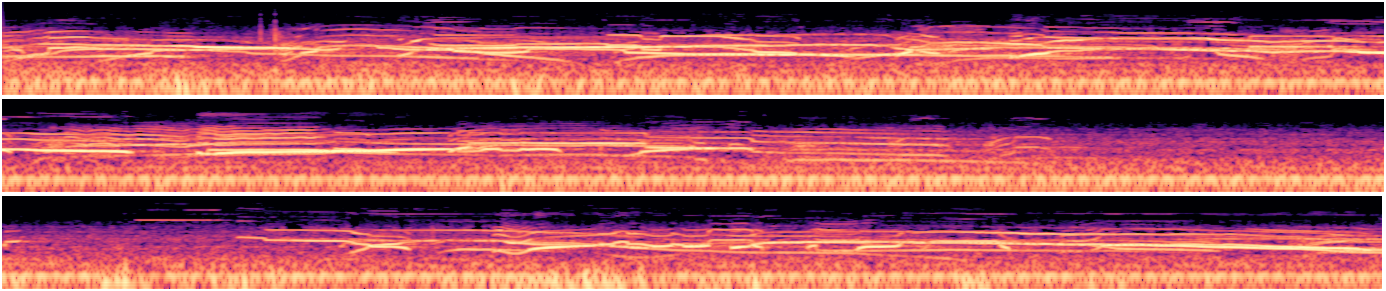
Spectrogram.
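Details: Gray wolf pups in a chorus, many overlapping wavering, sliding howls and yelps rising and falling together, continuous throughout with a steady low hum underneath.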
